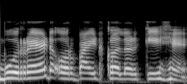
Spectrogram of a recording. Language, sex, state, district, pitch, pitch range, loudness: Hindi, female, Bihar, Darbhanga, 270 Hz, 260-285 Hz, -12 LUFS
